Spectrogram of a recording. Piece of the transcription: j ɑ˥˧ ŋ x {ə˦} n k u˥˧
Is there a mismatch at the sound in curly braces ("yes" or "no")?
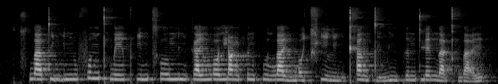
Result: yes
